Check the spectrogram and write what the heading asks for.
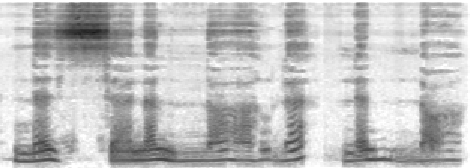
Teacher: लाम पहला जो नज़्ज़ला का लाम है जी बारीक ही रहेगा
